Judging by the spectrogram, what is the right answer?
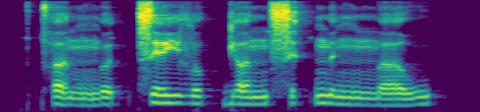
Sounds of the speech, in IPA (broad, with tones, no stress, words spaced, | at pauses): t̪ʰɐ˨˩nŋɵ˨˥t̚t͡se˧jlʊ˨k̚ jɐ˨nsɪ˨˥k̚n̪ɪ˨ŋ n̪ɐ˨˥w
